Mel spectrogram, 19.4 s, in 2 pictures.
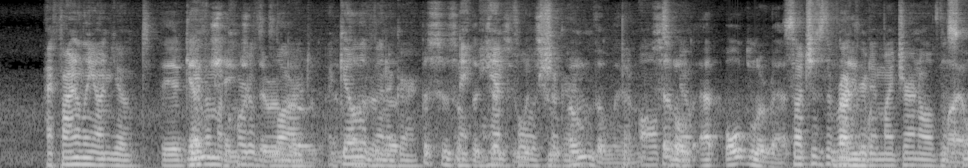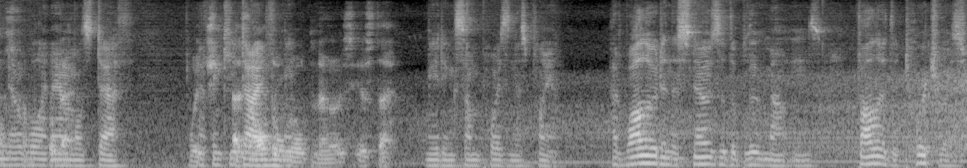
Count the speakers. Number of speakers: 2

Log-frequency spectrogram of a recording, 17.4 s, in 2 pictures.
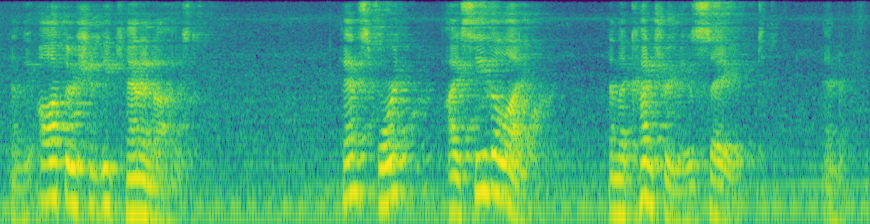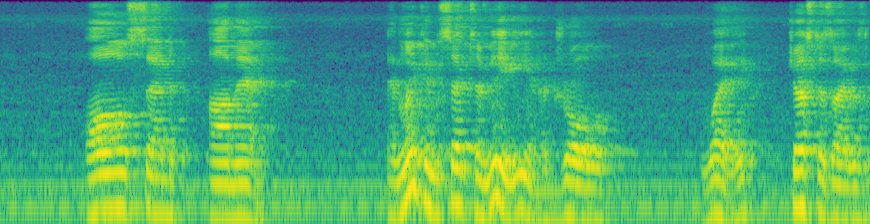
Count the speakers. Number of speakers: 1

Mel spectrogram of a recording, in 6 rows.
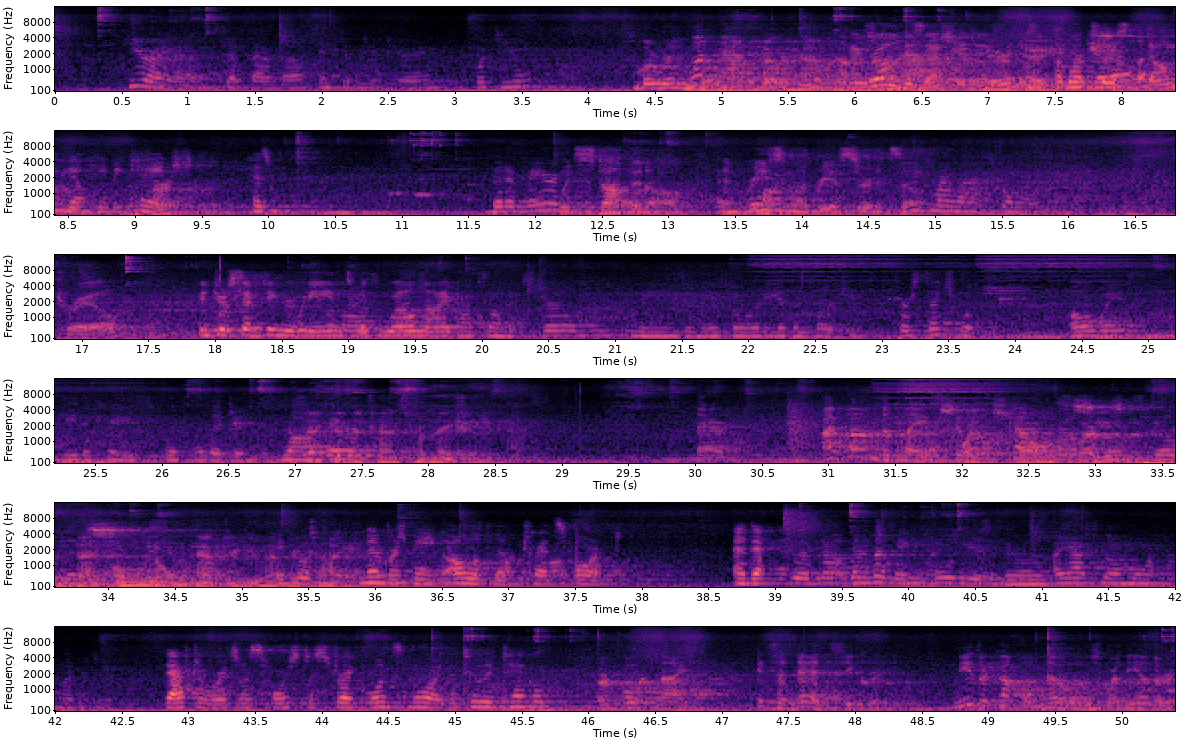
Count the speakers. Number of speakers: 8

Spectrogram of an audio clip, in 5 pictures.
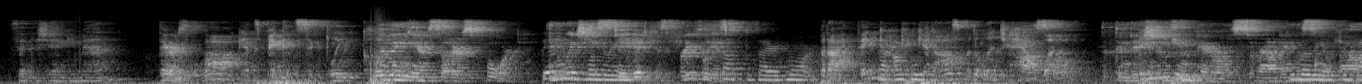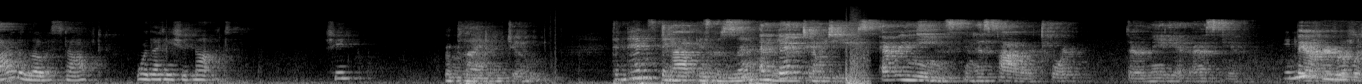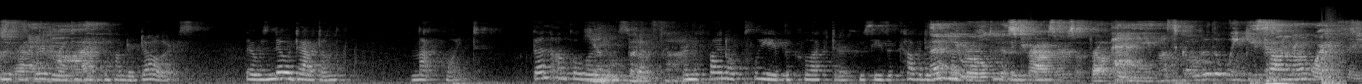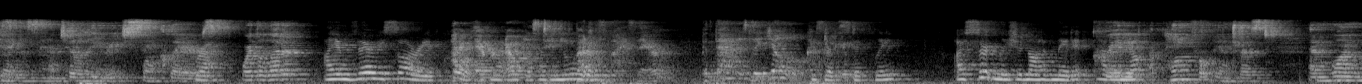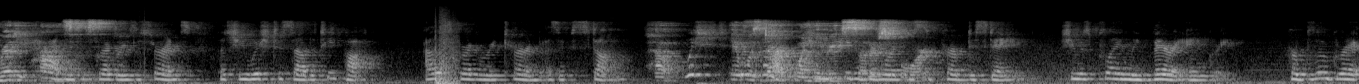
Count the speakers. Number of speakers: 3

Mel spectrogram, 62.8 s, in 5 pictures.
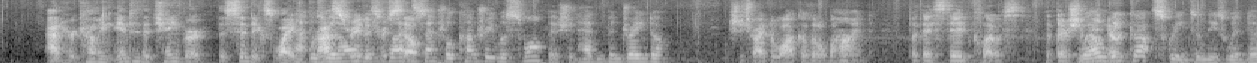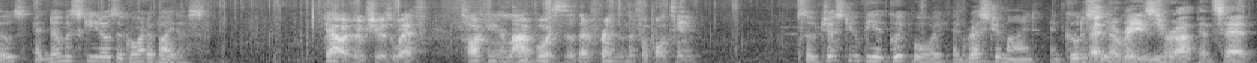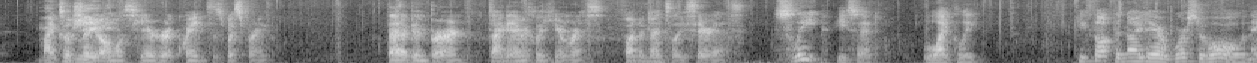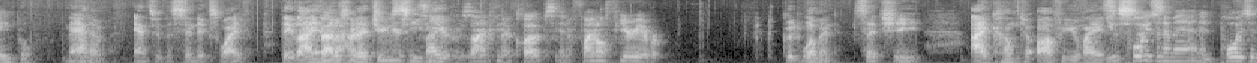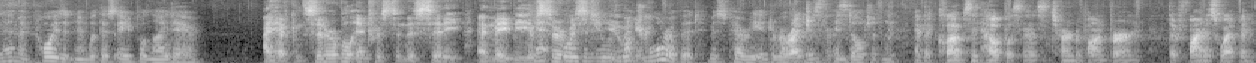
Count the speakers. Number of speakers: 3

